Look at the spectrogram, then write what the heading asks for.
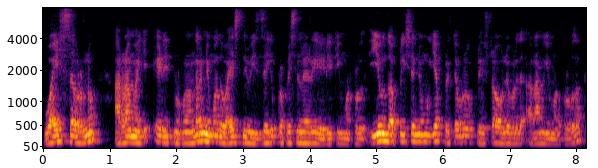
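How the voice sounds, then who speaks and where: A man with a mid-pitched voice talks very fast through a casual app tutorial. He instructs step by step, repeating himself and dropping in English tech words. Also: mellow, highs cut off.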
